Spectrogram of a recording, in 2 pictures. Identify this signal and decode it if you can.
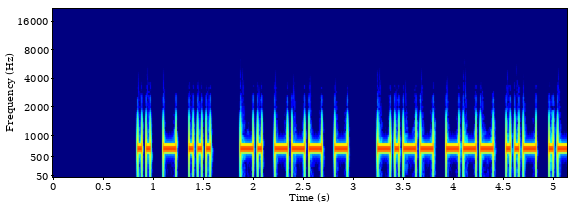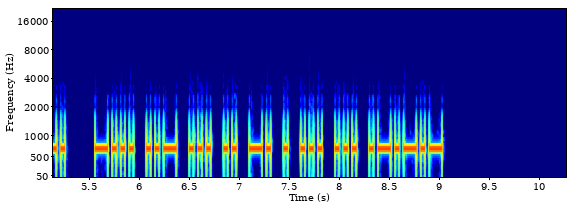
Morse code, heard as a keyed tone, about 28 wpm, 700 Hz. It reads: ITS NOT YOUR BUSINESS.
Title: Sentences from Top 600 Words 28wpm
